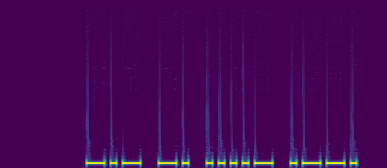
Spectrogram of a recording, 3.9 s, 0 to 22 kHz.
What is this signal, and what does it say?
Morse code, heard as a keyed tone, about 20 wpm, 700 Hz. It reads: KN4P
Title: USA Call Signs - 4 Characters - Repeated 3x - 20wpm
